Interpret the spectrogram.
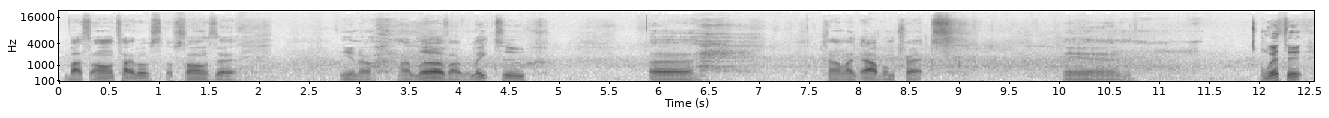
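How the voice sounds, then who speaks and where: Casual American male podcast host, very low mellow voice, thinks aloud and digresses, clear outdoor background noise. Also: fairly even intonation, takes it slowly, pauses often. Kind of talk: casual unscripted monologue while walking. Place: outdoors, walking on a path.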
